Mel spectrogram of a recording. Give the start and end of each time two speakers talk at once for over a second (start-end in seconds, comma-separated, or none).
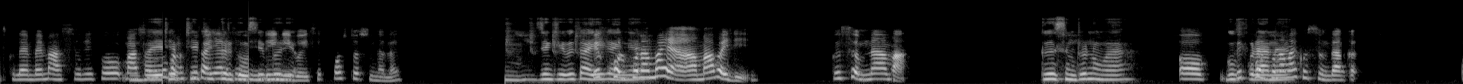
1.3-3.0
